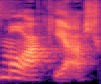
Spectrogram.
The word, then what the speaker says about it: Malachiasz: But I keep seeing on Twitter that people are arguing about and you have to tell me if I'm pronouncing it right. It's Malakiash, right? Yeah.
